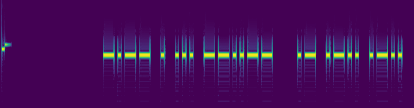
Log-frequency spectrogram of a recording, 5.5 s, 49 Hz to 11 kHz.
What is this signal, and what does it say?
Morse code, heard as a keyed tone, about 25 wpm, 700 Hz. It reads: YES, ALL
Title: Sentences from Top 500 Words 25wpm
